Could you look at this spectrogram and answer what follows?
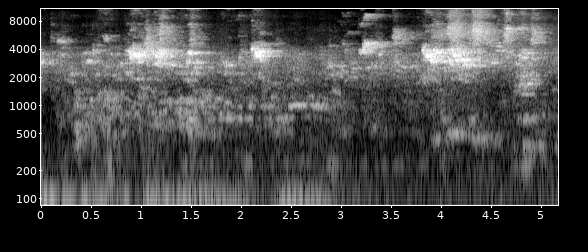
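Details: Budgerigars chirping together in a busy chorus of bright, high warbles and squeaky chatter, swelling in louder bursts near one second and again around four seconds, with faint low rumbling underneath.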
